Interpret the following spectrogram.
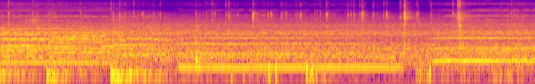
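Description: Irregular clicks of a gold mirror cube's layers being turned by hand, over background music of slow, long-held notes.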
